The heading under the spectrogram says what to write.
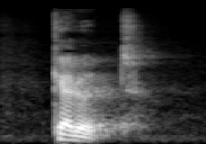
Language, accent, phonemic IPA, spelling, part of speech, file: French, France, /ka.lɔt/, calotte, noun, LL-Q150 (fra)-calotte.wav
- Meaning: 1. zucchetto (skullcap worn by Roman Catholic clergy) 2. kippah (Jewish cap) 3. calotte (religious skullcap)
